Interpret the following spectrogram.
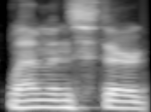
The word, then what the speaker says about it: Leominster: It's Worcester and Leominster, Leominster, Gloucester, Situate.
